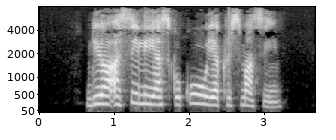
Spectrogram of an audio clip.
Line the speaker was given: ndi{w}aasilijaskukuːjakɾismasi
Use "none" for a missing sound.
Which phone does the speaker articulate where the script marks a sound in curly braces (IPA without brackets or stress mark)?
w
